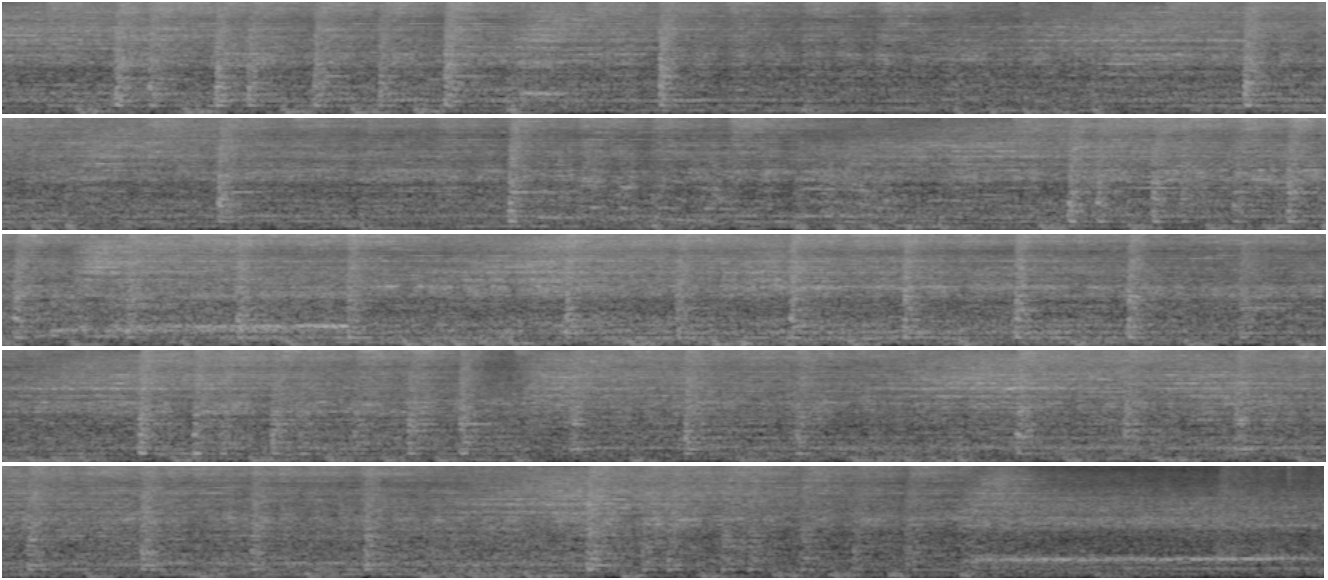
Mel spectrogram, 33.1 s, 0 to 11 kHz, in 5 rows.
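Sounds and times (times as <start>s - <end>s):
rapid drum kit hits: 0.0s - 31.7s
rock band playing: 0.0s - 33.0s.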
